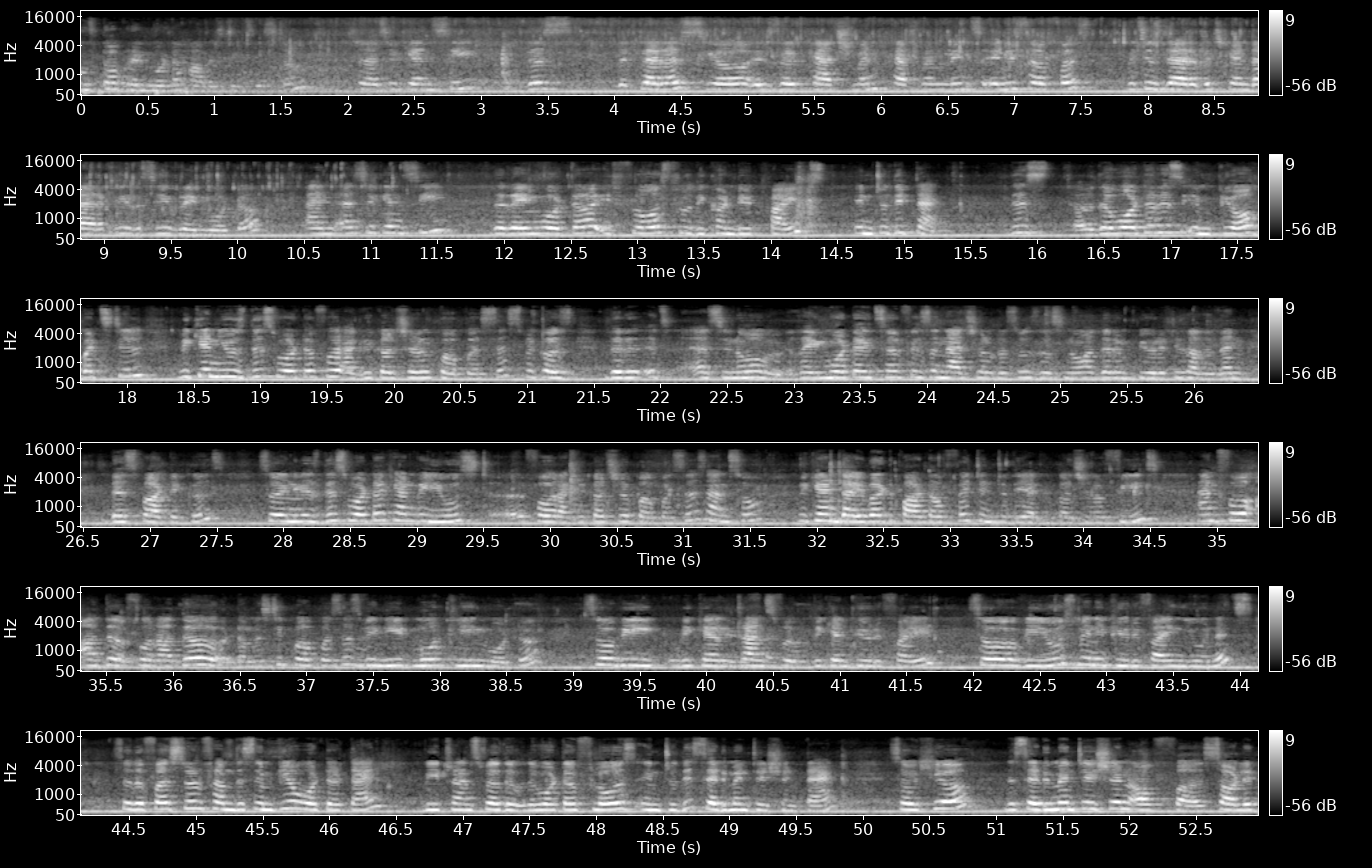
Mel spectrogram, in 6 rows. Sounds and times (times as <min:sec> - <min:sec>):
Speech: 0:00.0 - 0:52.9.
